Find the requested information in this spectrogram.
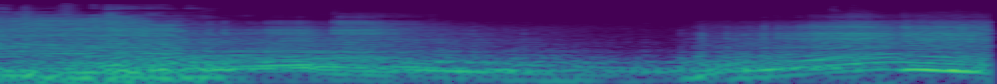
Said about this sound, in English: That is not an electric car, by the way. That is a glorious internal combustion engine.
